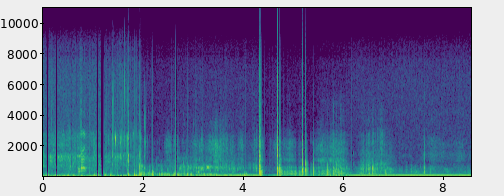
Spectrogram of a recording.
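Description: A camera plunged into a swimming pool: sharp knocks and splashes as it goes under and is moved about, then from about six seconds in a steady, muffled low rumble as it records underwater.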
